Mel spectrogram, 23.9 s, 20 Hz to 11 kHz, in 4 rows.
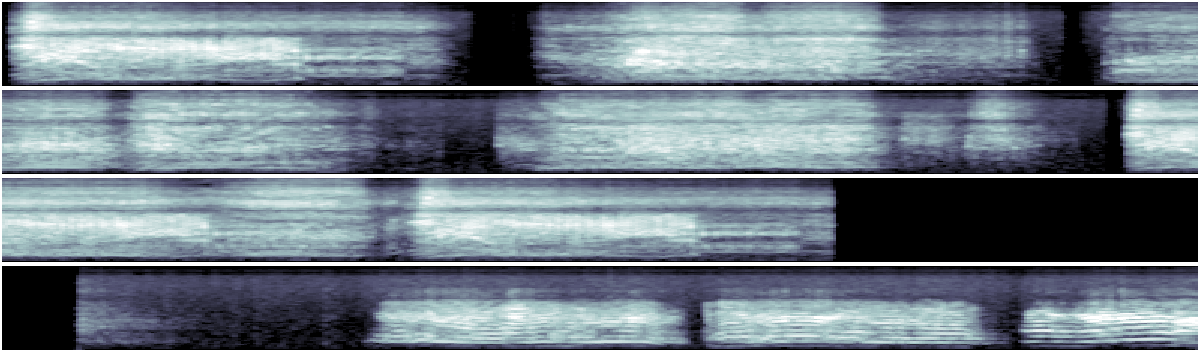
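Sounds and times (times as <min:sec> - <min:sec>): creature roaring and growling: 0:00.0 - 0:04.8, 0:05.5 - 0:07.8, 0:08.5 - 0:11.0, 0:11.6 - 0:16.1, 0:19.7 - 0:23.9.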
